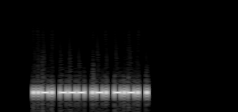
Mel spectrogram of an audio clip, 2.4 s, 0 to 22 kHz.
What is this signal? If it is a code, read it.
Morse code, heard as a keyed tone, about 53 wpm, 700 Hz. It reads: FORCE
